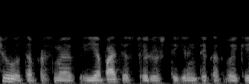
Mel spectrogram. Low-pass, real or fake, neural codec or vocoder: 3.6 kHz; real; none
